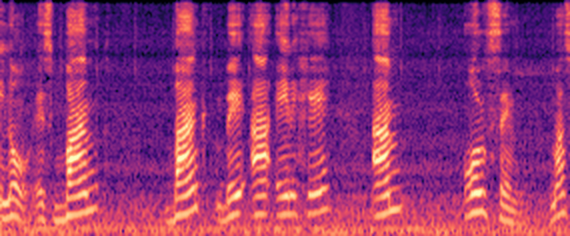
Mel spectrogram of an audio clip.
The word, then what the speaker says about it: Bang & Olufsen: Quería comentarles sobre eso porque les había dicho antes que era Bose y no, es Bang, Bang, B-A-N-G, Am Olufsen. Más o menos esa es la pronunciación.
